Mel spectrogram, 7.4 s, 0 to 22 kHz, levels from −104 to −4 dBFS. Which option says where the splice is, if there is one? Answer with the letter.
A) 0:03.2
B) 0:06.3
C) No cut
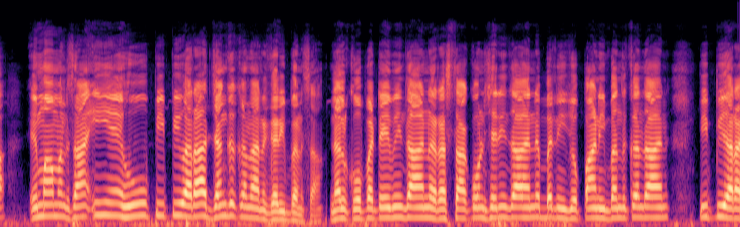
A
